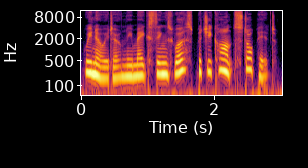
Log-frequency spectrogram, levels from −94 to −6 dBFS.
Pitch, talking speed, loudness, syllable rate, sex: 210 Hz, 240 wpm, -17 LUFS, 5.4 syllables/s, female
